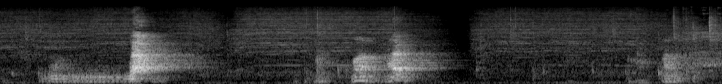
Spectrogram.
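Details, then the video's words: Boston Terrier named Max barking while confronting a snake; three sharp bursts about 1.3, 3.9 and 6.7 seconds in, separated by quieter stretches with a faint human voice. "BOSTON TERRIER MAX Vs SNAKE"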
